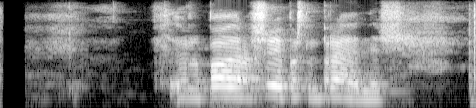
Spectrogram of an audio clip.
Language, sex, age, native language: Icelandic, male, 11, Icelandic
